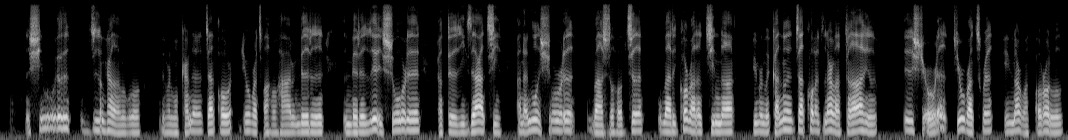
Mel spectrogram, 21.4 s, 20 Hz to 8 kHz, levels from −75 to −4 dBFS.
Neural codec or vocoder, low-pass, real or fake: autoencoder, 22.05 kHz, a latent of 192 numbers a frame, VITS, trained on many speakers; 7.2 kHz; fake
